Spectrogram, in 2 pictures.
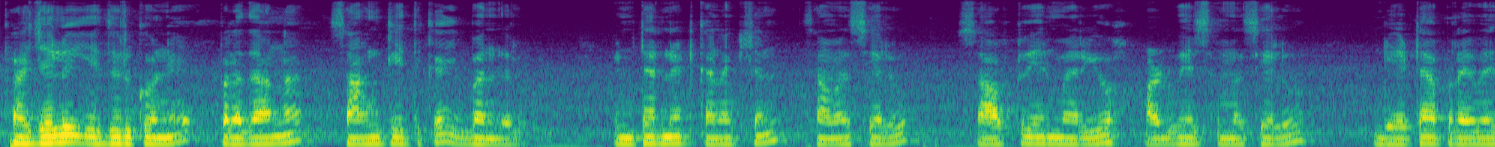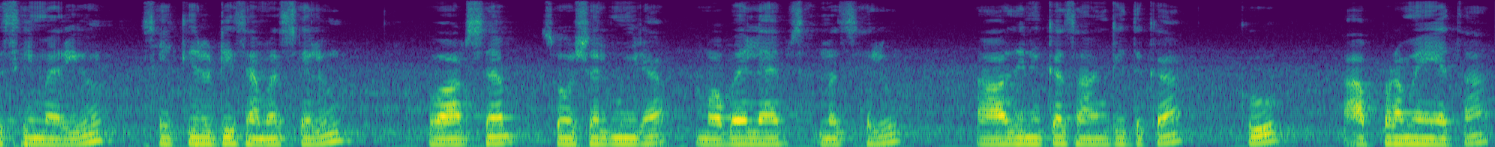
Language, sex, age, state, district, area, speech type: Telugu, male, 18-30, Telangana, Medak, rural, spontaneous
